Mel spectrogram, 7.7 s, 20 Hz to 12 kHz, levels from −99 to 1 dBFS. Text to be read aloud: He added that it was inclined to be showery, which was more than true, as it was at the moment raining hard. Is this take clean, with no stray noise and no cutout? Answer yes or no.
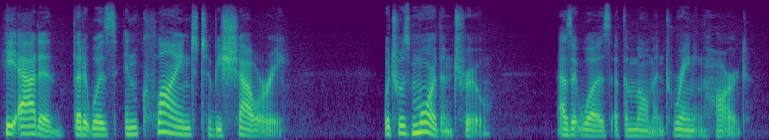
yes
